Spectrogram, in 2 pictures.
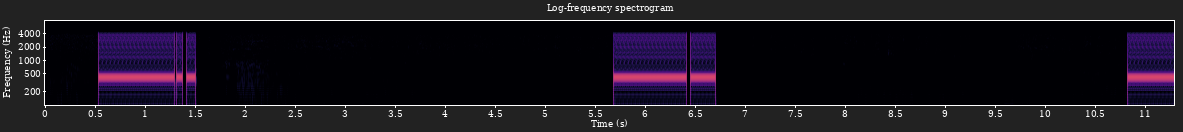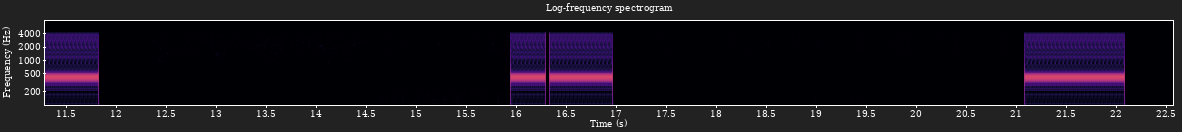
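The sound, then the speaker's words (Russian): A telephone ringback tone sounds five times as an automated system redials a subscriber. Each is a steady mid-pitched beep lasting about a second and a half, separated by roughly four seconds of silence. No one speaks. “Начинаем звонить абоненту. Ожидайте соединения.”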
